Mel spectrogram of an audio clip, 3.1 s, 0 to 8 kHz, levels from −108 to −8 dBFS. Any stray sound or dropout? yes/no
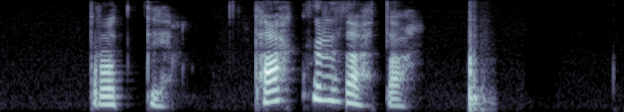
yes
